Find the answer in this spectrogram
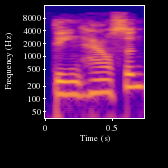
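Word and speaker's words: Dean Huijsen: that um is we've signed a player called Dean hon that's how it's pronounced it does look very very different but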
